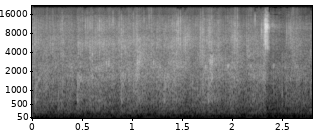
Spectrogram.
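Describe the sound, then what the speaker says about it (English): Brief burst of applause from the audience at a Rotary club's 100th anniversary celebration for a guitarist and singer, a dense, even patter of clapping lasting a few seconds. "please, a round of applause for David"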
